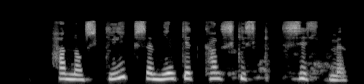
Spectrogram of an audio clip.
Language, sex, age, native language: Icelandic, female, 11, Icelandic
